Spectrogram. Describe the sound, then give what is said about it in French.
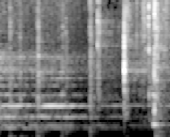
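Two crisp clock-like ticks land near the end, a short beat apart, standing out above soft sustained musical tones and low thumps. “Je suis seul et j'entends tic tac, tic tac, tic tac.”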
